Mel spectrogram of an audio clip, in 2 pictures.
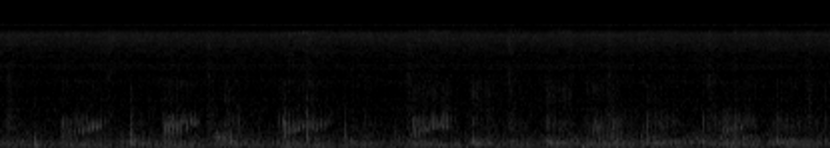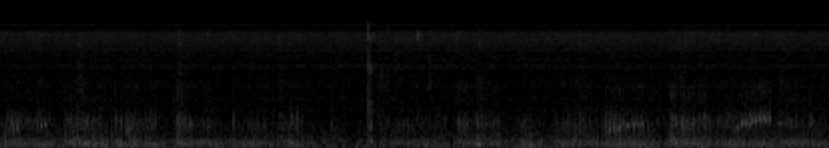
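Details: Drowsy purring from a sleeping kitten: rhythmic low rumbles repeating roughly every second, with a single sharp click near the end and a constant hiss underneath.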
